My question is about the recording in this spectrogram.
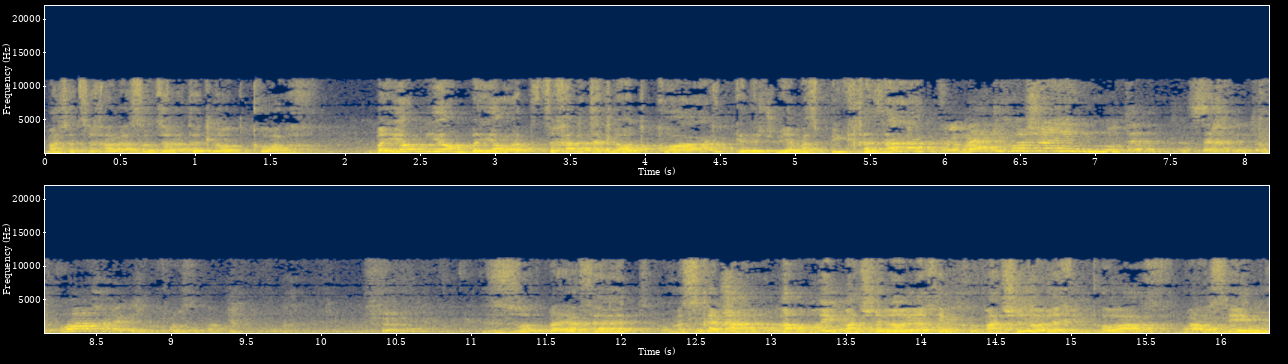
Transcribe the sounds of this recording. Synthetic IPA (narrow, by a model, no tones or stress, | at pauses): maʃeatt͡sːʁiχalaːso̞t̪zelat̪etleod̪ko̞aχ | bajo̞mjo̞mbajo̞mat̪ḁt͡sʁiχalat̪et̪leod̪ko̞aχked̪eʃujemaspikχazakvalabajakikolʃanimimlot̪enetlaseχeljoteʁkoaχaʁeɡaʃebekolsababa | zo̞t̪bajaχet̪maskanamaomʁimːaʃeloleχimmaʃelo̞ele̞χimko̞aχmaosim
